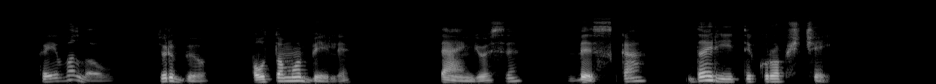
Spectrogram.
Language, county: Lithuanian, Vilnius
